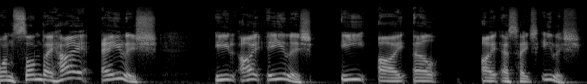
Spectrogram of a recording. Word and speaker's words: Eilish: E-I-L-I-S-H. Eilish. Because Eilish would be A-I-S-L. No, E-I is pronounced A, I think.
